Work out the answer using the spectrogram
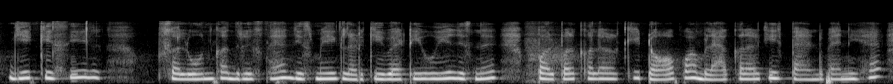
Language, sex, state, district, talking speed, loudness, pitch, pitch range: Hindi, female, Uttar Pradesh, Lucknow, 160 wpm, -16 LUFS, 260 Hz, 250-290 Hz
